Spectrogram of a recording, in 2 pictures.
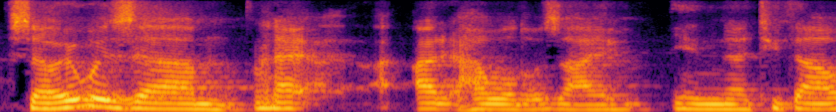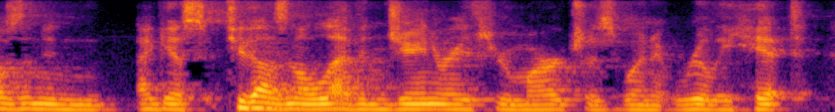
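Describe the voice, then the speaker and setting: A Canadian man in his thirties with a raspy voice from a cold, telling his story candidly and wryly as a podcast guest. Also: medium pitch, little pitch movement, moderate pace, darkish tone. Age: 30s. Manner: candid, wry. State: has a cold. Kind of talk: casual interview storytelling.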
